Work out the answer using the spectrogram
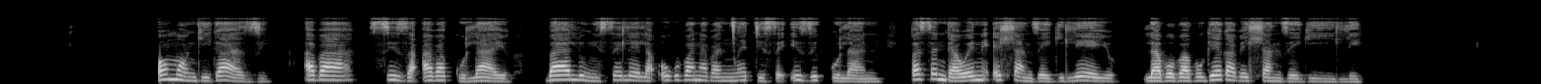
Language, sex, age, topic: North Ndebele, male, 50+, health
